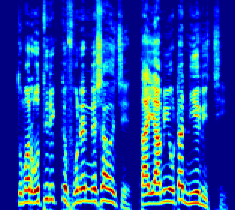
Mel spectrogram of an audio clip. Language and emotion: Bengali, angry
